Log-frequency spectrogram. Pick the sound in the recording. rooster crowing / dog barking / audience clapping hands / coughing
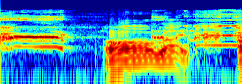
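rooster crowing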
